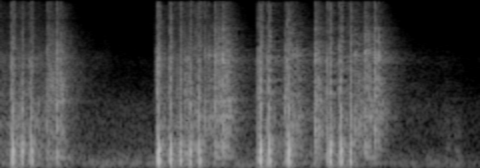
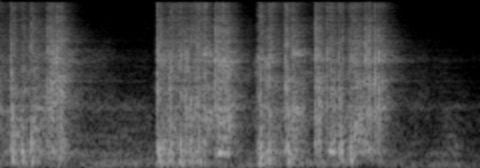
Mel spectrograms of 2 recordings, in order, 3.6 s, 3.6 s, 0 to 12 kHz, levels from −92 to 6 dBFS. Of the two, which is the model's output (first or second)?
second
